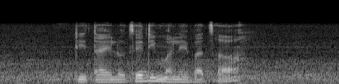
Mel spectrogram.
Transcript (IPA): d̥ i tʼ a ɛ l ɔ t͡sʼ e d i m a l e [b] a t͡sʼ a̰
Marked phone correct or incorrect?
correct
